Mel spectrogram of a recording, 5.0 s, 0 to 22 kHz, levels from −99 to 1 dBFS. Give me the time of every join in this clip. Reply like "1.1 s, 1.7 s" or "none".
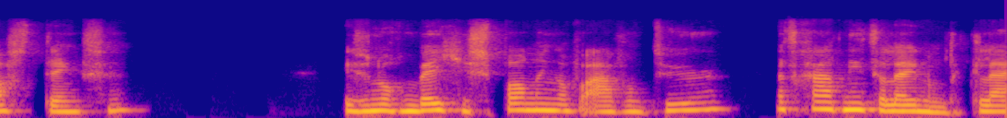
3.8 s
